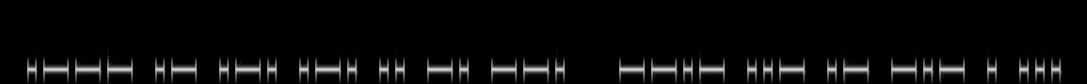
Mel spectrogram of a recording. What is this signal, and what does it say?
Morse code, heard as a keyed tone, about 16 wpm, 700 Hz. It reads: JARRING QUAKES
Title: Pangram Challenge v2 - 15wpm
